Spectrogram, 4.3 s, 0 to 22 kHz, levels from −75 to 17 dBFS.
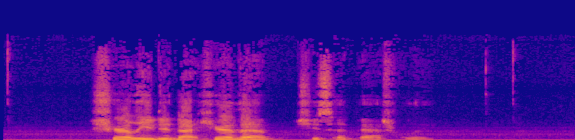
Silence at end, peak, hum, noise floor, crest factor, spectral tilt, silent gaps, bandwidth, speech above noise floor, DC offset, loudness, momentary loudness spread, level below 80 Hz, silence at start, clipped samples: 1.05 s; 0 dBFS; none; -37 dBFS; 14 dB; -4.5 dB/octave; none; 16.5 kHz; 25 dB; under 0.1%; -12 LUFS; 14 LU; -40 dBFS; 0.05 s; under 0.1%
